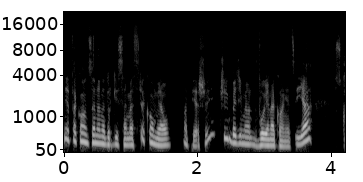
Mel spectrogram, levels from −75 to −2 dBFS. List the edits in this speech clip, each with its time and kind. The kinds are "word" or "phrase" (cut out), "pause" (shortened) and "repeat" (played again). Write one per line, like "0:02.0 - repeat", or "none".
none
